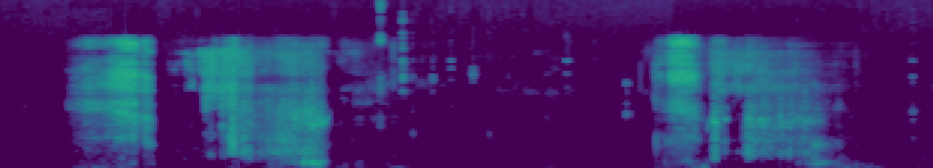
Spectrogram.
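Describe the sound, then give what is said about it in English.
ASMR blowing into the listener's ear: a few soft, breathy puffs of rushing air, close and fairly quiet, separated by a silent gap, with no talking. “Blow in your ear, dear listener.”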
